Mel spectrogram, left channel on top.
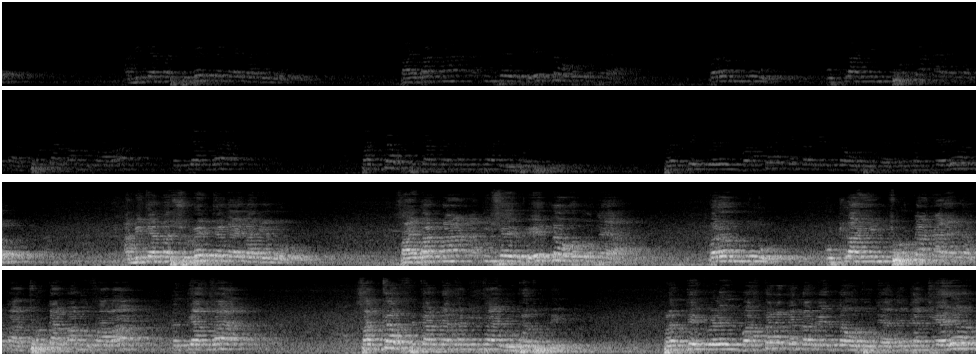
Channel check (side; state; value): left; quieter; 33.8 dB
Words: आम्ही त्यांना शुभेच्छा द्यायला गेलो. साहेबांना अतिशय वेदना होत होत्या, परंतु कुठलाही छोटा कार्यकर्ता, छोटा माणूस आला तर त्याचा सत्कार स्वीकारण्यासाठी साहेब उठत होते. प्रत्येक वेळेस बसताना त्यांना वेदना होत होत्या, त्यांच्या चेहऱ्यावर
